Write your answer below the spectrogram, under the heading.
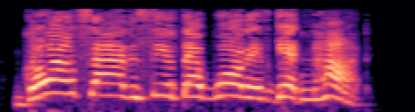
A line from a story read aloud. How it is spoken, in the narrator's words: Alberta yelled to me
